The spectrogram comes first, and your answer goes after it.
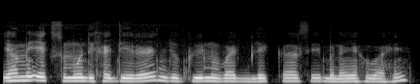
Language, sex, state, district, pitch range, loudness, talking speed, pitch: Hindi, male, Arunachal Pradesh, Longding, 145-160 Hz, -13 LUFS, 240 wpm, 150 Hz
